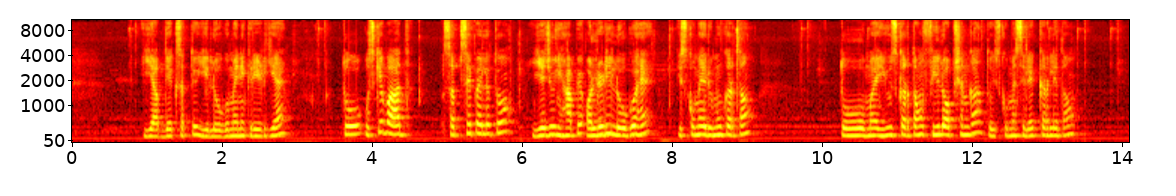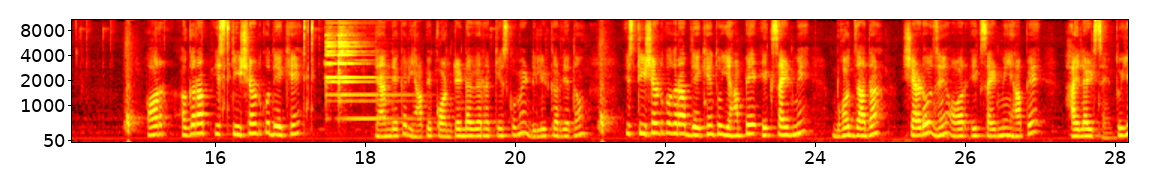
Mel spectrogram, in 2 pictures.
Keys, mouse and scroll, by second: 3.2 click, 4.6-5.2 scroll down 1, 6.1-6.9 scroll up 1, 7.8 space, 7.9 click, 8.4 space, 9.7 click, 16.1 right click, 17.3 click, 20.1 click.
